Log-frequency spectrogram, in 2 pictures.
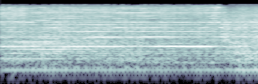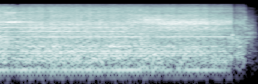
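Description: Table saw ripping wood strips for drawer sides in a woodworking shop, a loud continuous whine and rasp of blade through wood, steady throughout and cutting off abruptly at the end.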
